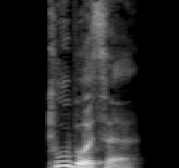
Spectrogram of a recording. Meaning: nominative/accusative/genitive plural of Tubus
- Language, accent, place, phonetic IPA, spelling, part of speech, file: German, Germany, Berlin, [ˈtuːbʊsə], Tubusse, noun, De-Tubusse.ogg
